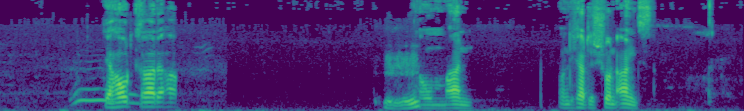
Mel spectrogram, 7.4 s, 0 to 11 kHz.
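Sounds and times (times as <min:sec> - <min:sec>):
eagle-owl hooting at the back of a tour coach: 0:00.7 - 0:01.8
speech: 0:01.1 - 0:01.9, 0:03.9 - 0:04.8, 0:05.6 - 0:06.6.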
